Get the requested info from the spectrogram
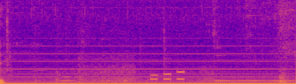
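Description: Three short touch-tone telephone keypad beeps in quick succession about a second in, each pitched a little higher than the last, over a low steady hum.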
